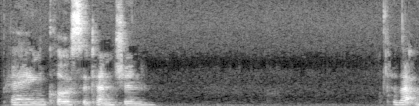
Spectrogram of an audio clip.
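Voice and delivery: soft, hushed meditation voice with long pauses; guided meditation. Acted. Yoga teacher guiding listeners to track their breath, soothing meditation voice.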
